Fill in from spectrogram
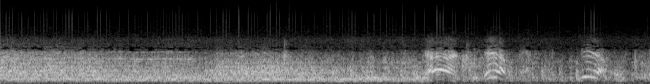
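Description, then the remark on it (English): A horse-drawn mail coach, bound east for Dover on a rainy winter night, rumbles and creaks steadily as it tops the rise of a hill, its wheels and frame grinding along without pause, while voices call out over the noise in the final seconds. “On just that sort of night in 1768, a coach topped the rise of the hill.”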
